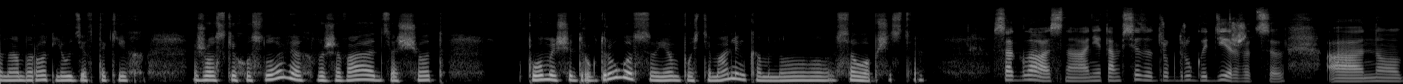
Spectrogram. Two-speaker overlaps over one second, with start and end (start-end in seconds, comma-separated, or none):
none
